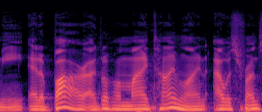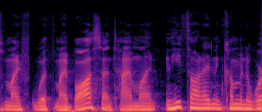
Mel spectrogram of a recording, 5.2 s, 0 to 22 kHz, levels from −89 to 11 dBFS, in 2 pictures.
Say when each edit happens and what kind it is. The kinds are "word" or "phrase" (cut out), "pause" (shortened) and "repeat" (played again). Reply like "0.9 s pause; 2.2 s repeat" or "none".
1.0 s phrase; 2.9 s pause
